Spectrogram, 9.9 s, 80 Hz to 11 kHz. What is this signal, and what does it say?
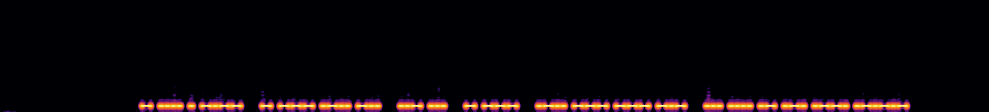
Morse code, heard as a keyed tone, about 37 wpm, 700 Hz. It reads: THEY TOLD US TO LOOK SHARP.
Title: Sentences from Top 1600 Words 40wpm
